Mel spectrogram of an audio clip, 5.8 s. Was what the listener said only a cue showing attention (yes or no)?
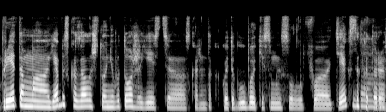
yes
